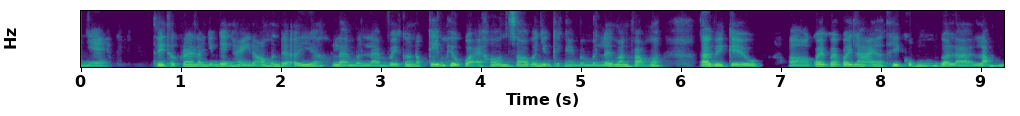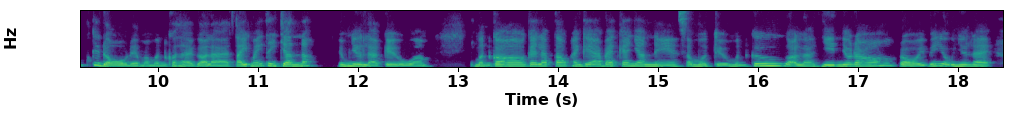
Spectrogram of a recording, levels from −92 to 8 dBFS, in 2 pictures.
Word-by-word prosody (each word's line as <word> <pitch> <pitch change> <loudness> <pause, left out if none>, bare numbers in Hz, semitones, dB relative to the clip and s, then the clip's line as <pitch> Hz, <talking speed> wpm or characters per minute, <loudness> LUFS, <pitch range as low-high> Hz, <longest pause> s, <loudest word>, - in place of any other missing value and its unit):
nhà, 160 -1 -7 0.5
thì 190 - +5
thực 175 -2 -4
ra 200 0 +2
là 185 -2 +1
những 175 +1 -2
cái 250 +1 +3
ngày 180 -10 -2
đó 165 +4 -2
mình 235 -3 +1
để - - -1
ý 175 +5 +2
á 260 +4 -2
là 180 -6 +1
mình 160 -1 -3
làm 155 -1 -4
việc 160 -2 -2
á 205 - +1
nó 245 +2 -2
kém 215 +2 +4
hiệu - - +7
quả - - 0
hơn 195 -1 0
so 200 -1 0
với 235 +2 +1
những 205 -4 +2
cái 265 - -7
ngày 200 - -4
mà 165 -1 -5
mình 160 -1 -3
lên 185 +3 +2
văn 200 0 +3
phòng 180 +2 -1
á. 255 - 0 0.4
Tại 205 -2 +6
vì, 185 -2 +4
kiểu, 170 +2 +1 0.2
ờ, 165 0 -4
quay 215 +1 +3
qua 220 -1 +2
quay 215 0 +4
lại 200 -3 0
á 245 - -1
thì 230 - +4
cũng, 255 +6 -2
gọi 185 - +3
là, 160 -2 -1
lắm 200 - -2
cái 330 - +2
đồ 155 -2 +2
để 145 +1 -2
mà 155 0 -6
mình 155 0 -5
có 245 - -4
thể, 195 -11 -1
gọi - - 0
là, 145 -3 -1
táy 190 +10 +1
máy 235 +3 -2
tay 270 -3 +2
chân 225 -3 +3
á. 265 +2 -1 0.3
Giống 210 +3 +2
như 235 -3 +4
là, 170 -5 0
kiểu, 155 +2 -1
à, 165 - -4 0.5
mình 175 -3 -1
có 225 +2 +1
cái 225 0 +1
laptop 245 +1 -1
hay 230 - -1
cái 230 - +1
iPad 220 +3 -1
cá 235 - -2
nhân 235 -3 0
nè, 180 -3 -1
xong 205 +2 -3
rồi, 185 - +1
kiểu, 170 -1 -3
mình 175 -1 -3
cứ, 280 +1 +5
gọi 180 - 0
là, 180 -1 -1
nhìn 180 -1 +3
vô 220 - +2
đó. 245 +6 -2
Rồi, 175 -3 +2
ví 245 - 0
dụ 265 - +1
như 205 0 +3
là 185 -4 -1
195 Hz, 300 wpm, -22 LUFS, 170-230 Hz, 0.5 s, hiệu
